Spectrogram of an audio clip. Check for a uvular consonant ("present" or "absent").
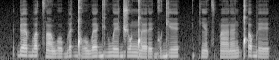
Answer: absent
